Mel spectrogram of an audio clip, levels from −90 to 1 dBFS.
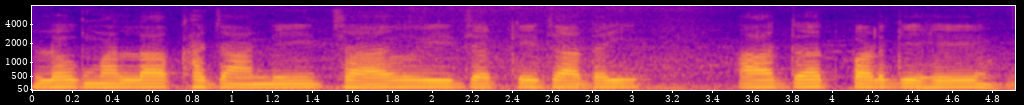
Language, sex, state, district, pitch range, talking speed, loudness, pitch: Chhattisgarhi, male, Chhattisgarh, Rajnandgaon, 120-125 Hz, 170 wpm, -15 LUFS, 120 Hz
